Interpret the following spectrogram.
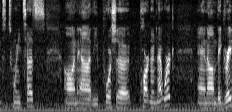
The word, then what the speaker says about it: Porsche: fourth Porsche vehicle right what is the proper way proper way to say Porsche Porsche Porsche is that right workshop Porsche has a little accent at the end of it you know I feel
